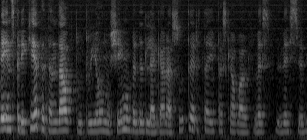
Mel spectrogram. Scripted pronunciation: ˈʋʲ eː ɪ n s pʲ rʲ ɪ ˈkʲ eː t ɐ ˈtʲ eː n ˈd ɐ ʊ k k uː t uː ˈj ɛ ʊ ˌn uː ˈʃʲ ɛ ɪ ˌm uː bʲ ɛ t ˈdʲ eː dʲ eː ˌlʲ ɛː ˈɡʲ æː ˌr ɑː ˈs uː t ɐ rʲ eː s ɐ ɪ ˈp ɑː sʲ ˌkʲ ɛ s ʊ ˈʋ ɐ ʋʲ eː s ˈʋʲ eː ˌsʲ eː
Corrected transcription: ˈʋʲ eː ɪ n s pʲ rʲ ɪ ˈkʲ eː t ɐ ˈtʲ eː n ˈd ɐ ʊ k t uː t uː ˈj ɛ ʊ ˌn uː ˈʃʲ ɛ ɪ ˌm uː bʲ ɛ t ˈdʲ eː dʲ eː ˌlʲ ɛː ˈɡʲ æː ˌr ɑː ˈs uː t ɐ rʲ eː t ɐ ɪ ˈp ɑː sʲ ˌkʲ ɛ ʊ ˈʋ ɐ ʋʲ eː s ˈʋʲ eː ˌsʲ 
